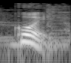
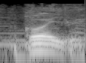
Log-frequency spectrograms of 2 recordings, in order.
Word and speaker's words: Coelho: Prada para apuntarnos que no se dice Coelho. O sea, Pablo Coelho a partir de ahora ya no. Es nunca Coelho. más. Es Pablo Coelho. Coelho.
